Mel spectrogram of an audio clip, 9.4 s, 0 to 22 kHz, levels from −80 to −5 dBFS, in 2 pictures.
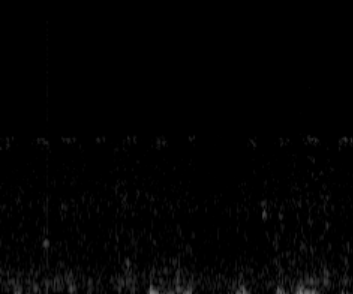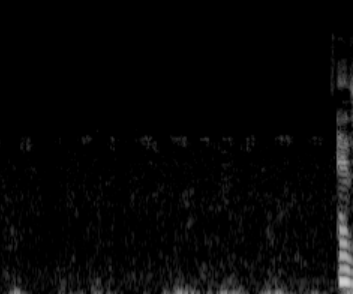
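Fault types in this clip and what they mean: Bit error spike: a single flipped bit in one sample jumps the value by a power of two and straight back, giving two isolated sharp ticks at 0.62 s and 5.65 s, each one sample long, peaking around -30 dBFS and unrelated to the speech.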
